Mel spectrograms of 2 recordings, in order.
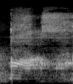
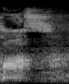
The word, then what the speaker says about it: Mauss: little bit Shane M moss moss right USS so and and actually um people from Germany with the same spelling pronounce it just like you did so I pronounced my name wrong you just pronounced it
